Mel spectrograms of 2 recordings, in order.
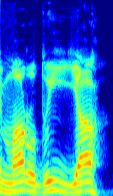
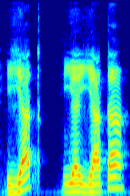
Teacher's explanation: تا ہا بن جاتی ہے اور ہا کے اوپر جزم آ جاتی ہے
